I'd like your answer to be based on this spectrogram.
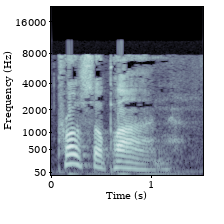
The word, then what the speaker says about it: prosopon: We have the preposition and, which is in, and then prosopon. P-R-O-S, long O-P-O-N. Prosopon.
